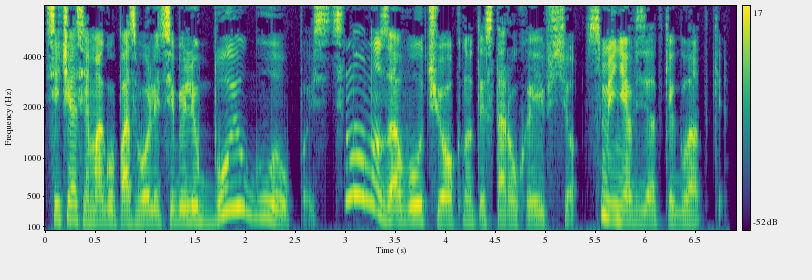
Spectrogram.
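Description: A woman voicing an old retired female teacher who speaks slowly with a wry, carefree manner. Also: on the low side, lively intonation, a little mellow, no room sound, clean studio sound, close to an everyday voice. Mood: dreamy.

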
